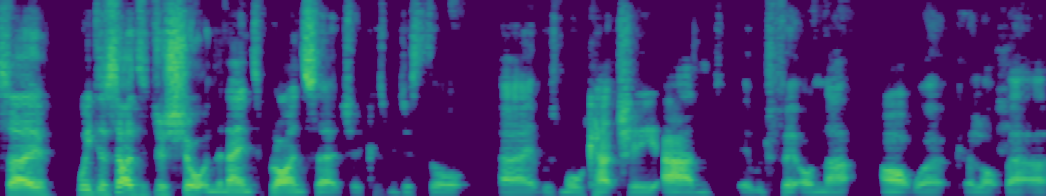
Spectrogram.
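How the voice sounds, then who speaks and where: With a southern English accent, a man at medium pitch and ordinary pitch variation talks at a fairly quick pace with big swings in loudness, in a dry, close sound with no echo over a quiet background. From southern England. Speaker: rock band musician. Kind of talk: interview. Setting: video call.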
